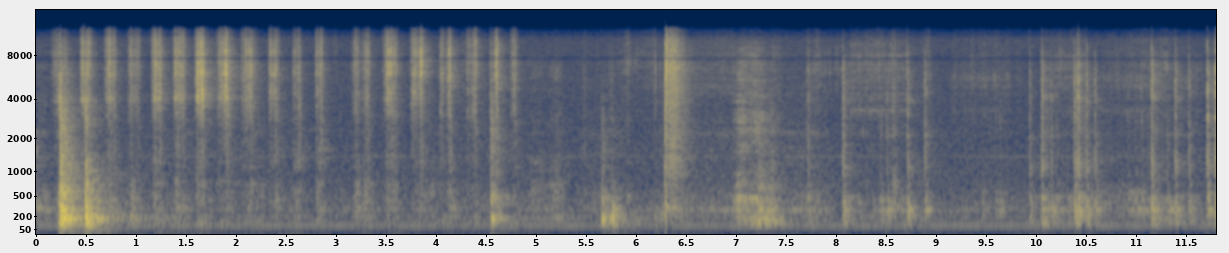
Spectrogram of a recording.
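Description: A small bristle brush scrubbing dust out of the open rear housing of a Bosch GWS660 angle grinder, in quick strokes about five a second for the first five seconds. A sharp tap about six seconds in, then scattered handling knocks and rubs against a metal bench.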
